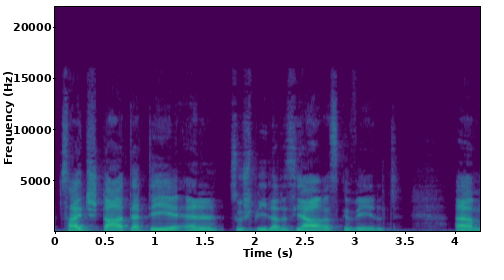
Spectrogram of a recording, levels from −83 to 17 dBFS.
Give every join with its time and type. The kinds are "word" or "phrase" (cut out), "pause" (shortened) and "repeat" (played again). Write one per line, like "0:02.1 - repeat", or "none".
0:01.7 - pause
